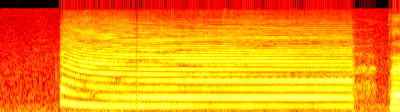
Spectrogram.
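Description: A single steady air-horn blast lasting about a second and a half, its pitch dipping slightly as it starts, played as a sound effect to open the second round.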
